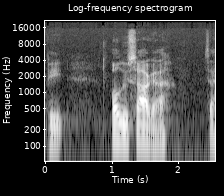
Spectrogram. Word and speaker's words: Olusoga: Peter, and I'm going to say this right, Pete, Olusoga.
